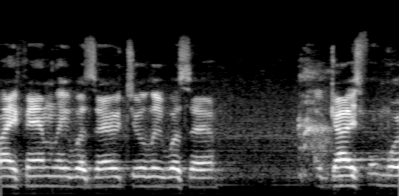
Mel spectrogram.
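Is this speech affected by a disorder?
Yes: ALS.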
